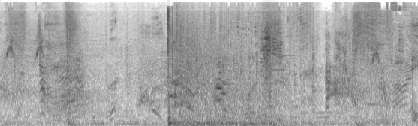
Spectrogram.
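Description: A Confringo blasting spell explodes during a Hogwarts Legacy fight with a sudden loud slam, followed by a rumbling, clattering tail mixed with game sounds, while a person talks over it before and after.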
